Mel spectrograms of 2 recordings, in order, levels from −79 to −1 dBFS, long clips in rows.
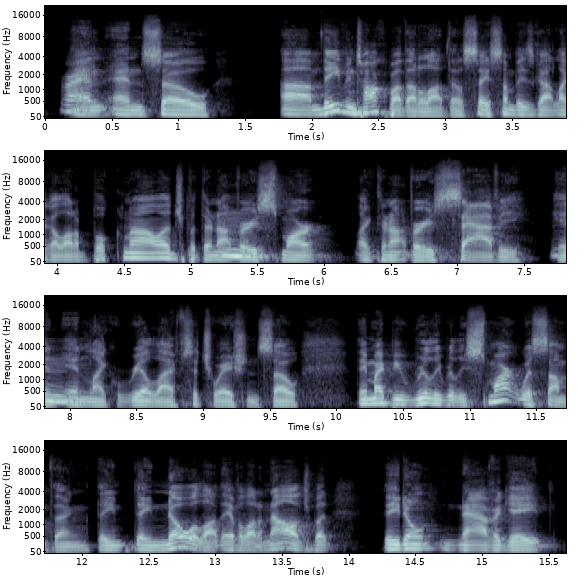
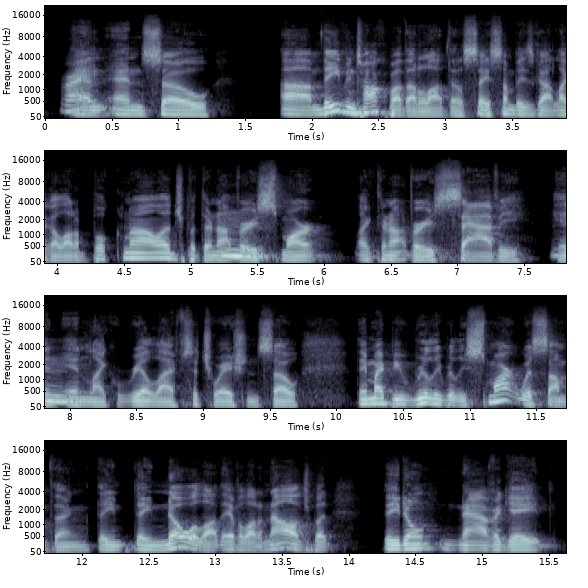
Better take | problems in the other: neither | none

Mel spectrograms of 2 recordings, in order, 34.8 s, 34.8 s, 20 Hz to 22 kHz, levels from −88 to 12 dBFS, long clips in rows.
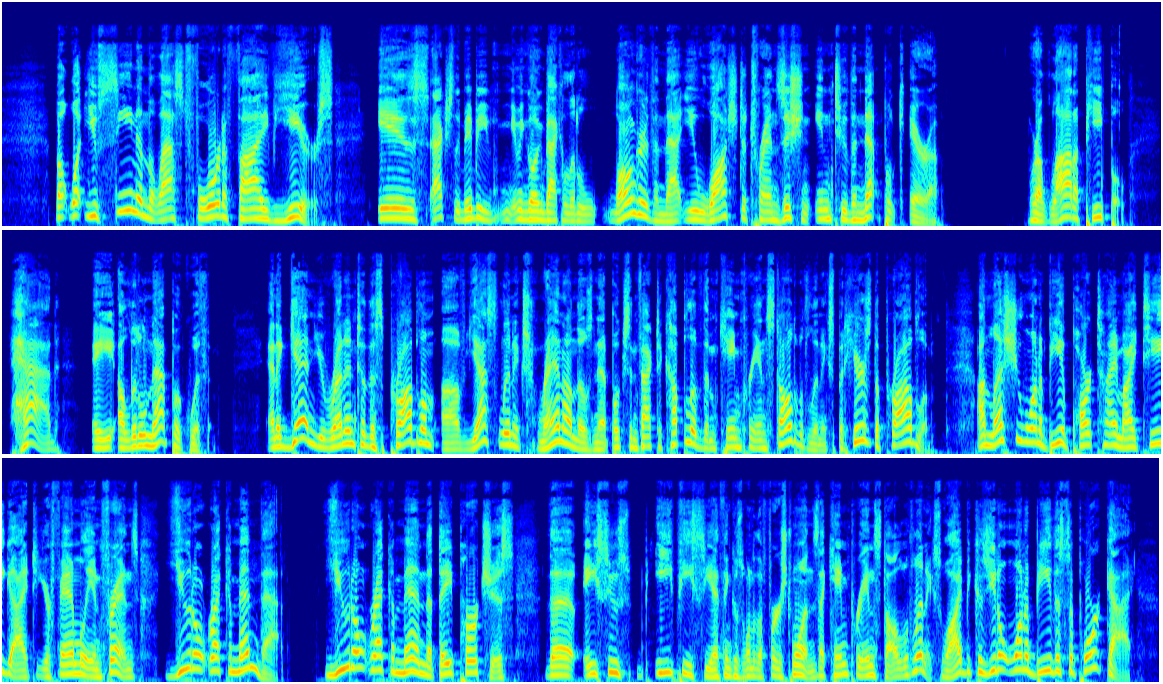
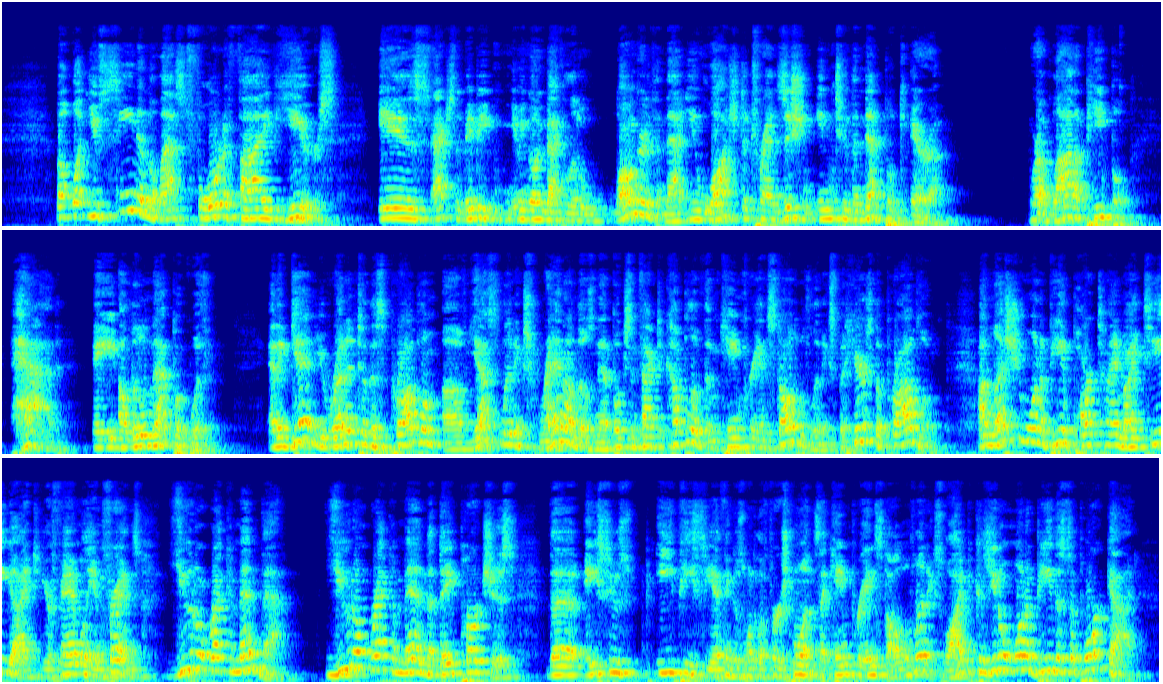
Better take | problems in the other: first | off-mic speech; far // room echo; slight; dies away in 0.4 s

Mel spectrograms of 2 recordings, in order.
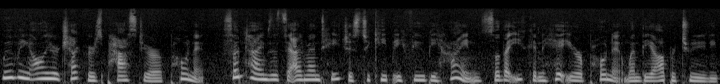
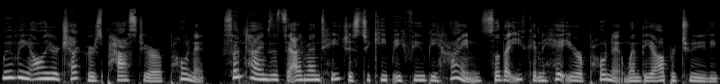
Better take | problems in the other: second | hiss; noticeable; throughout; 20 dB below the speech

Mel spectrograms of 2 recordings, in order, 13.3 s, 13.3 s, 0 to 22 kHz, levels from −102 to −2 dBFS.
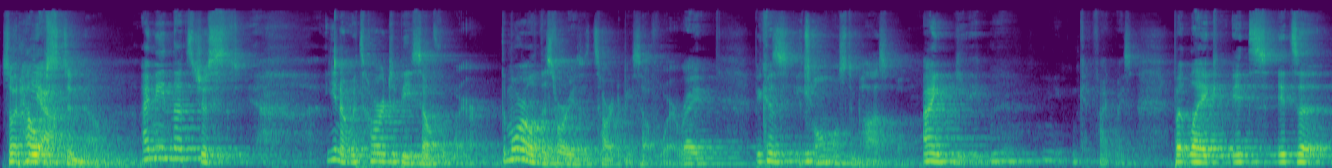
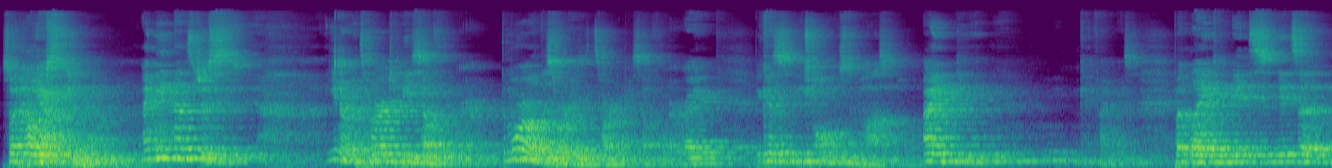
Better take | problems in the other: first | room echo; strong; dies away in 1.5 s; slight in the first // off-mic speech; far

